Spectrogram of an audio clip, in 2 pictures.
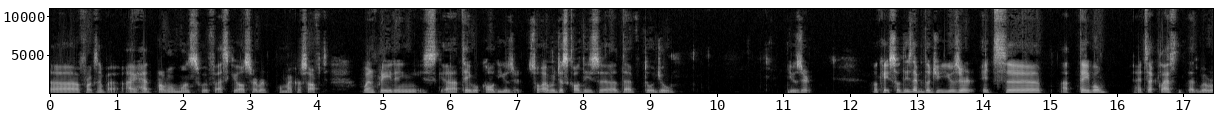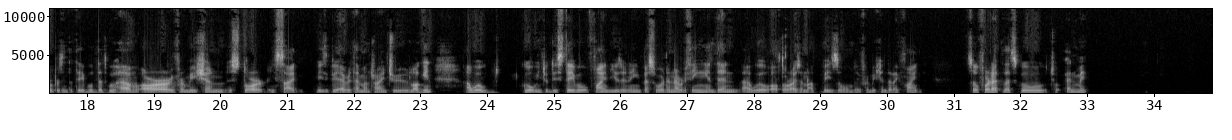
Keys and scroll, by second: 33.8 super+c.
